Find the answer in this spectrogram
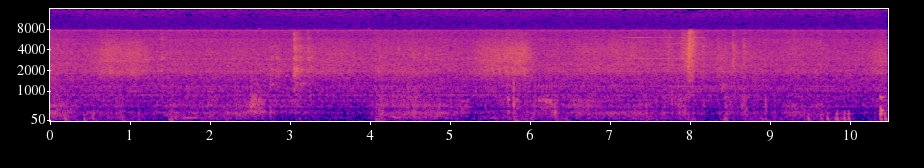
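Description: Quiet control-room comms background: a low hiss with two soft rushing noise patches and a few faint clicks, plus a brief thin high tone shortly after halfway.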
